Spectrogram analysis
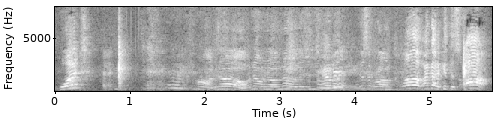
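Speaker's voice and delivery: high, loud hammed-up alarm; mock panic. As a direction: play up the horror of grabbing the wrong glove. Fake panic over wrong glove.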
